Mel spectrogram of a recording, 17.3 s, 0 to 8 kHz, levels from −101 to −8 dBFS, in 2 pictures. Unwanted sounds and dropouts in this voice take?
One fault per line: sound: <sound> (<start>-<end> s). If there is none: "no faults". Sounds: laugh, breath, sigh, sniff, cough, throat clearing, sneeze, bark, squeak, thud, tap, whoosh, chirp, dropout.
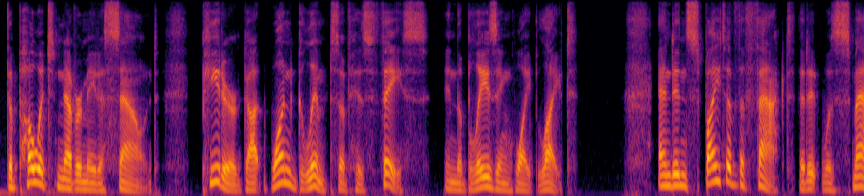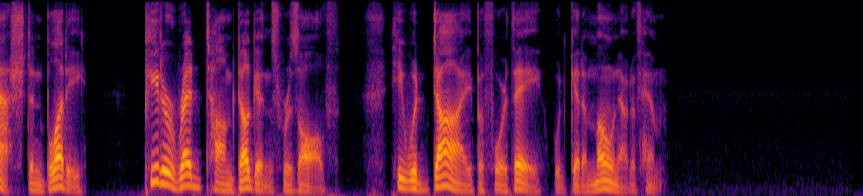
no faults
